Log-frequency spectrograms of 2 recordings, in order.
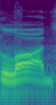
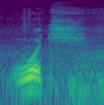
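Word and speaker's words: Łódź: it's it's something like which because the L is not actually in a let's the Polish L with a line through it which which is pronounced more like a W so if the cities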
